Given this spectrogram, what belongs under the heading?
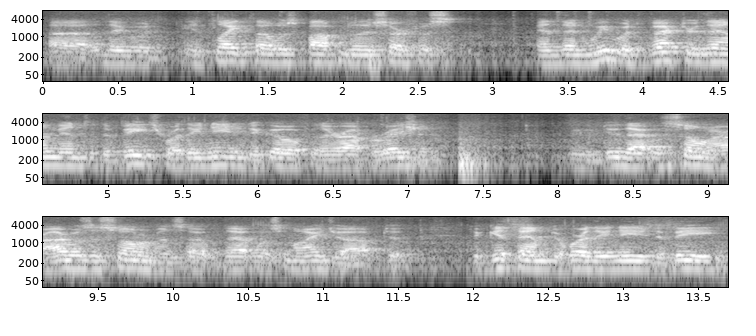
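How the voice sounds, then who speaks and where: Against noticeable background noise and audible room echo, a man with an American accent talks at a medium pitch and a fairly quick pace, his intonation fairly even. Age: 70s. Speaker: war veteran. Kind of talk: interview. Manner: halting, with many fillers.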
